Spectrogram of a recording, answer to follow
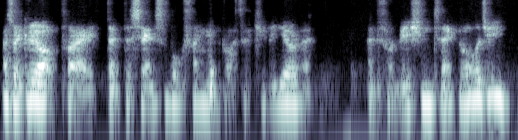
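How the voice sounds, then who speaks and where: A man's voice: medium pitch, fairly quick, sharp tone, far from the mic, rough recording. A Scottish man being interviewed over a video call from his writing office, thinking aloud and restarting phrases as he goes. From Scotland. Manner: thoughtful, restarts phrases while searching for words. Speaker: author guest.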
